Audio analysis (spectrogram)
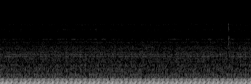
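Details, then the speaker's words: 2002 Audi A4 Quattro 3.0 with misfire, idling after replacing half the coil packs, codes not yet cleared; fast, fairly steady pulsing beat and low drone, possibly slight unevenness. Owner thinks it sounds smoother, misfire not clearly gone. "I was going to clear the codes, see if that fixed the misfire once I finished, but I didn't finish."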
